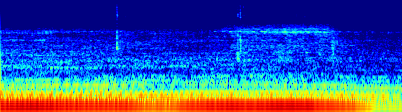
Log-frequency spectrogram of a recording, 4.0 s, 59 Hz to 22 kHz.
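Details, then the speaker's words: Foxbody Mustang V8, warm, just after an engine coolant temperature (ECT) sensor replacement with a frayed sensor wire. Steady, fast idle with a low rumble, easing down slightly. The owner suspects the sensor or plug connection; not confirmed. High idle. "I really need to check that sensor and make sure that the plug is good because the car has some heat in it it shouldn't high idle"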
